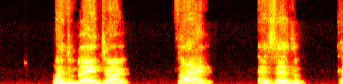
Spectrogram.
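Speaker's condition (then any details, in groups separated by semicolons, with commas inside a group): ALS/MND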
